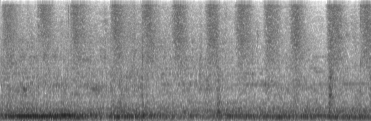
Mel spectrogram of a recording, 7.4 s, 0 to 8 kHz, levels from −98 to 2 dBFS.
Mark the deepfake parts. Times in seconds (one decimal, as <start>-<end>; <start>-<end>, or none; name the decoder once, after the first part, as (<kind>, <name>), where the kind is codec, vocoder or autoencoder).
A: 0.7-1.4 (codec, HILCodec); 1.9-3.2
